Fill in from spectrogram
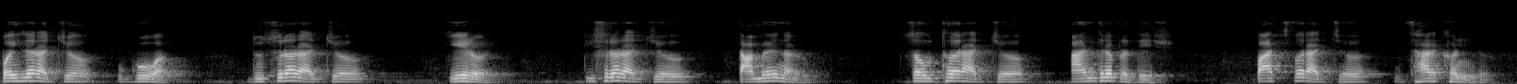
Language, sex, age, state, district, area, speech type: Marathi, male, 30-45, Maharashtra, Sindhudurg, rural, spontaneous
